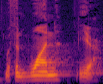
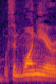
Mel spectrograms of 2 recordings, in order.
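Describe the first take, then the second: First: "Within one year" slowly, with ONE drawn out; slow emphatic repeat. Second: Said in the usual way. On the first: Real, not acted. Preacher driving home the miracle, slow emphatic "Within one year". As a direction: let "one" hang before "year".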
